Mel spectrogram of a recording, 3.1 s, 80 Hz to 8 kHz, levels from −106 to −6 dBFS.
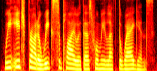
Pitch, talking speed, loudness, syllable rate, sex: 190 Hz, 250 wpm, -17 LUFS, 5.1 syllables/s, female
